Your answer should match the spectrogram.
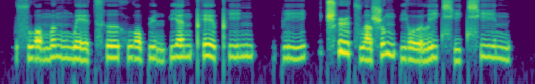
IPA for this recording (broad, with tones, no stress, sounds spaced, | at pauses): s w ɔ̰˨˩ n̪ ɤ˥˨ ŋ n̪ w ḛ˨˩ ɪ̯ t͡sʰ ɹ̩˦ x w ɔ˨˦ p y̰˨˩ n p j ɛ˦ n pʰ e˥˨ ɪ̯ pʰ i˦ ŋ | p i˨˦ | ʈ͡ʂʰ ɻ̩˥˨ t͡s w ä˩ ʂ ʊ˥˨ ŋ p j o̰˨˩ ʊ̯ l i˥˨ t͡ɕʰ i˩ t͡ɕʰ i˥˨ n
